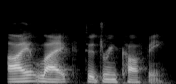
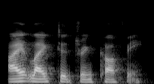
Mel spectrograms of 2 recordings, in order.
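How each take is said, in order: First: Each word is said separately, sounding robotic. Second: The same.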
